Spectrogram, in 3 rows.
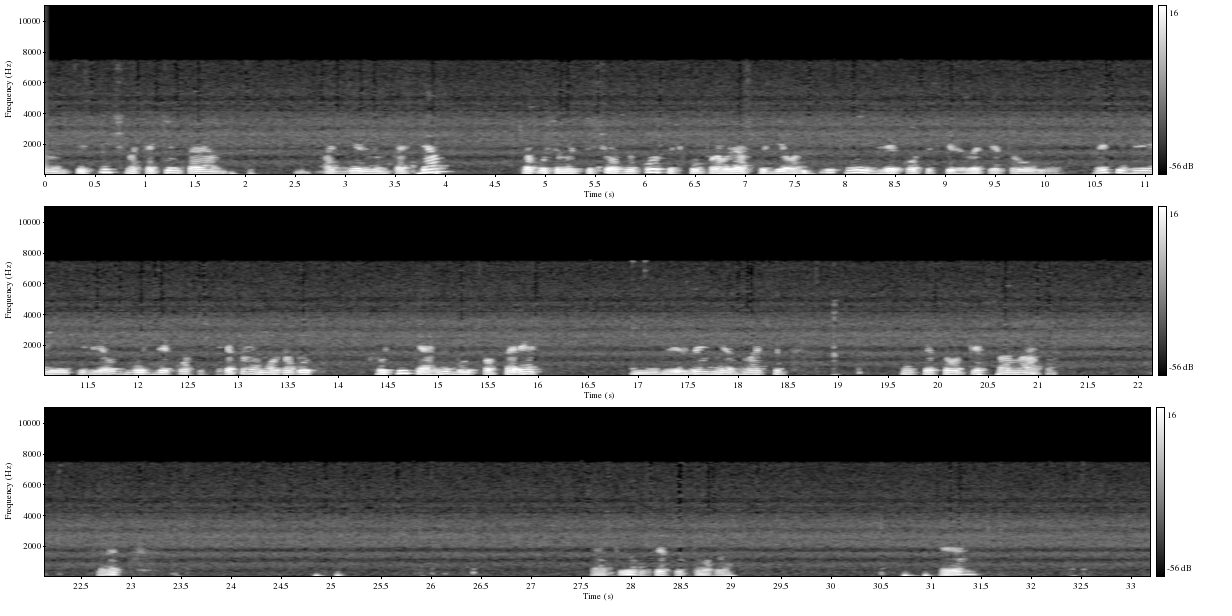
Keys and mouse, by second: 0.5-1.1 middle drag, 1.7 r, 3.0 click, 3.7 g, 4.7 click, 13.9-15.4 middle drag, 16.9-17.7 drag, 18.6-19.5 shift+drag, 20.3 r, 22.1 click, 24.6 r, 26.4-27.7 middle drag, 27.9-28.9 drag, 28.9-30.4 middle drag, 30.5 r, 31.5 click, 32.3-33.1 drag.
